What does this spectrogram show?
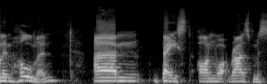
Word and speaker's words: Hjulmand: going to call him hullman um based on what Rasmus said is that that you don't pronounce the d at the end but that might just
